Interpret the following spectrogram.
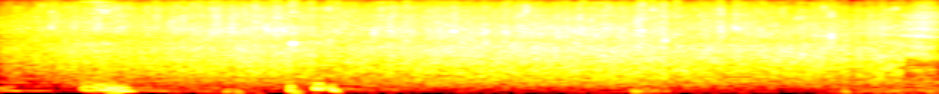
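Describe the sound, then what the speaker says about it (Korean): A church congregation claps during a Korean pastor's sermon, a fairly quiet, even patter of applause sustained throughout, with a few low vocal murmurs early on. "여러분 박수 한번 해주실까요?"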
